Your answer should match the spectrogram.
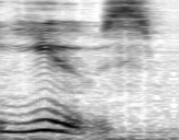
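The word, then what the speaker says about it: ewes: very warm okay very young sheep are called use that's how that word is pronounced e-w-e-s is used is that true or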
